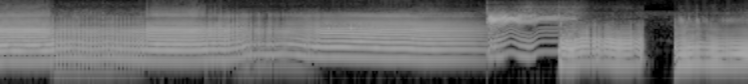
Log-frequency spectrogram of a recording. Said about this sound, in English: Wow, it's like you guys are communicating with your farts.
